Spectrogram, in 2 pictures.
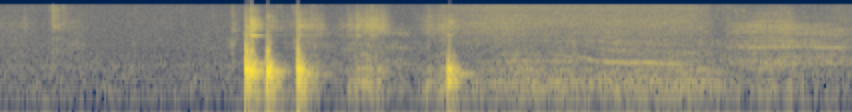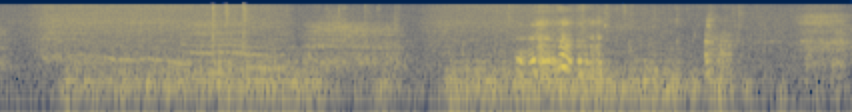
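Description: A metal wok is set down on a stone hearth with three sharp clanks in quick succession about a second in, then a lighter knock. After that come faint, wavering high cries.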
